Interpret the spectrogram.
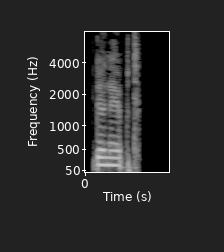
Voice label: "geneppt", German; adjectives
